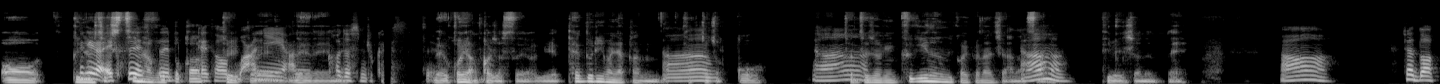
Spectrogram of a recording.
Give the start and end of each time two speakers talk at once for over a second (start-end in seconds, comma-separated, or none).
0.8-3.5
